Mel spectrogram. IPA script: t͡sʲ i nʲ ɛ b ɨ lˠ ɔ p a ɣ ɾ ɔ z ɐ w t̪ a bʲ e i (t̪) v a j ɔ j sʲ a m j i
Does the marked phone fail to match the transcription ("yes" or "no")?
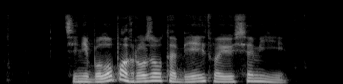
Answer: no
